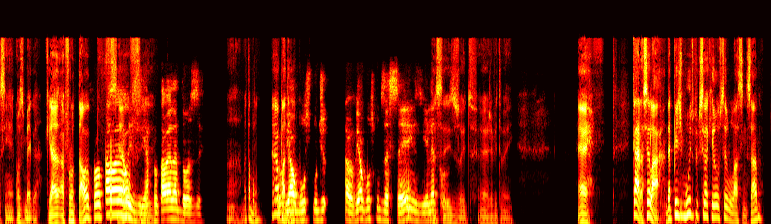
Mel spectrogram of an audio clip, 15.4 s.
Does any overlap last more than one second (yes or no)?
yes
